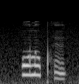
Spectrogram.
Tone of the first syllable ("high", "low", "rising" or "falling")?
high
